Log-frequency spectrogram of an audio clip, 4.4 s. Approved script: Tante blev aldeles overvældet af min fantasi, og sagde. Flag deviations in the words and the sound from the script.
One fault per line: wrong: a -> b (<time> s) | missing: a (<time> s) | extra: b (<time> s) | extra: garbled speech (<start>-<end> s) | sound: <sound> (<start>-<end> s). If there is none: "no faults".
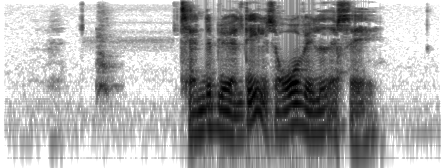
sound: bark (1.0-1.3 s)
missing: min fantasi og (3.4 s)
